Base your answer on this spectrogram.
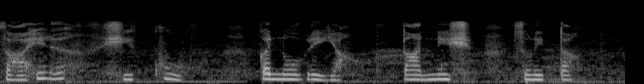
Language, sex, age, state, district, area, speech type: Dogri, female, 18-30, Jammu and Kashmir, Udhampur, rural, spontaneous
